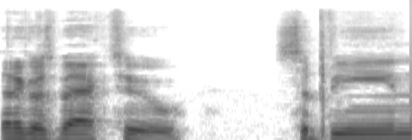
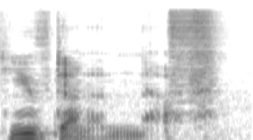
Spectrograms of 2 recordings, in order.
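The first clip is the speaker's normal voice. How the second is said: heavily snarky, cutting tone; 10 semitones lower, 6 dB quieter than usual. Retelling a scene where one character refuses help: imitating a snarky retort. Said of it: "not as snarky as I made it".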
